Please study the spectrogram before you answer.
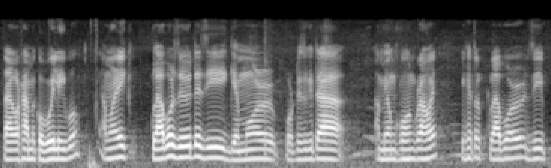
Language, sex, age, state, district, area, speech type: Assamese, male, 18-30, Assam, Tinsukia, urban, spontaneous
